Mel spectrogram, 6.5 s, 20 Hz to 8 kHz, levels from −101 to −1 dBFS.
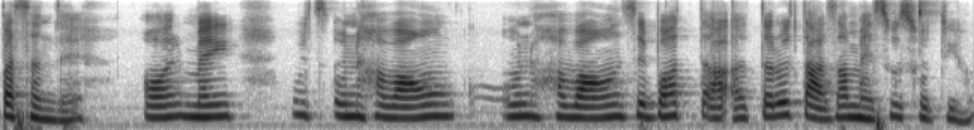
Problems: none marked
